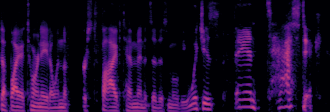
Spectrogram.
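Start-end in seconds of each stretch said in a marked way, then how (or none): 2.8-4.9 high, slow, drawn-out mock glee; sarcastic delight. Real, not acted. Reviewer relishing the annoying characters' deaths, slow and sarcastic. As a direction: savour the word like it's the best news ever.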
